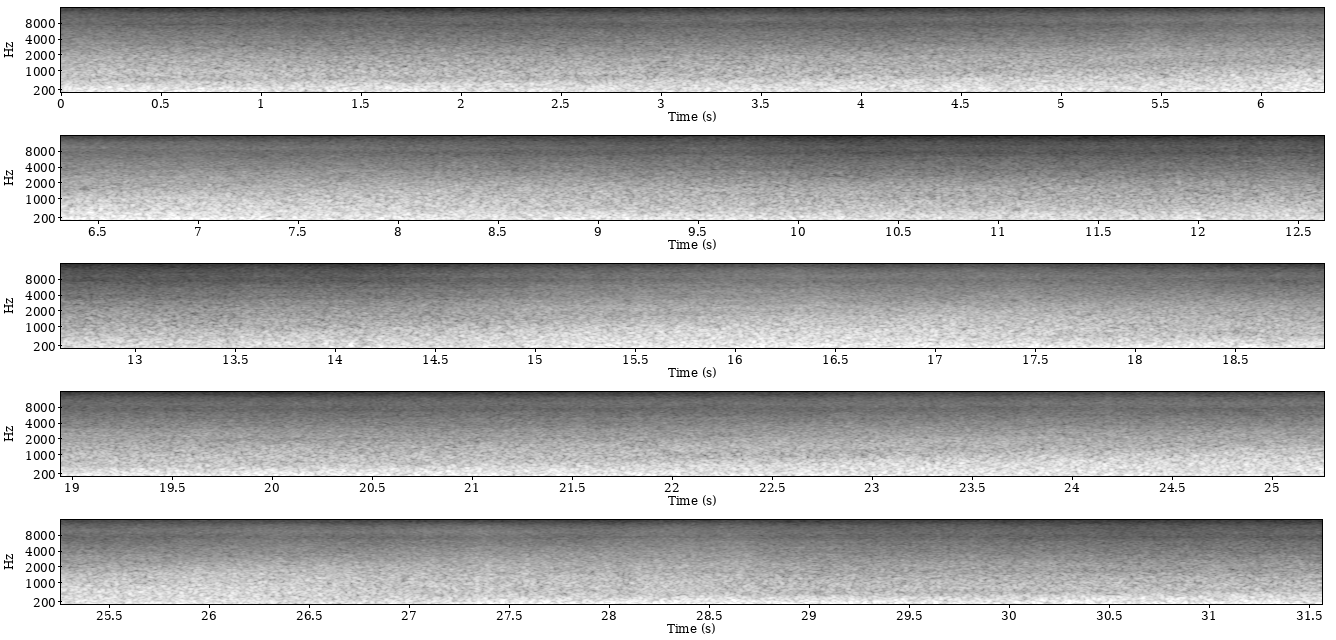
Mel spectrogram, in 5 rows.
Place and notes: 牡丹灣, 牡丹鄉, Pingtung County - In the bay
bay, Sound of the waves, wind
Zoom H2n MS+XY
